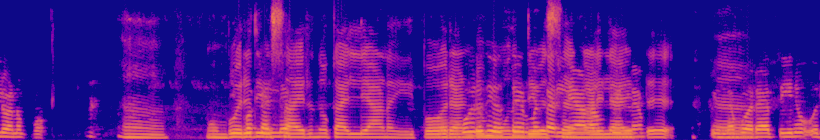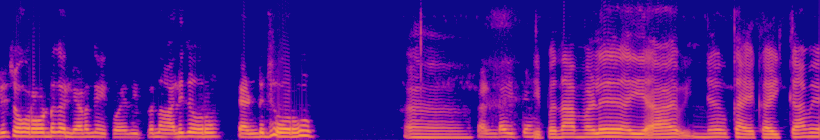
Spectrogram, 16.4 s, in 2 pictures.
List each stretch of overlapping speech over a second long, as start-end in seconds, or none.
4.4-6.4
